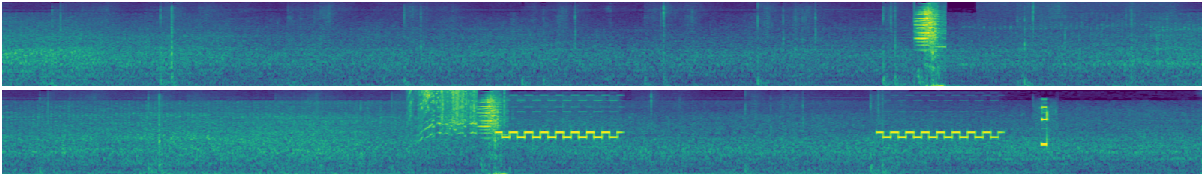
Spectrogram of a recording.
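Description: A phone ringing twice with a warbling electronic ring, each ring lasting under a second, the first about eleven seconds in and the second about three seconds later. Steady street traffic noise runs underneath, with a single sharp thump about six seconds in.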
